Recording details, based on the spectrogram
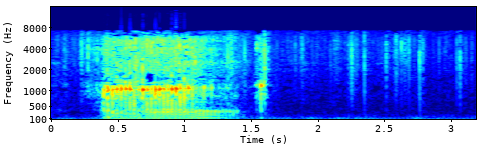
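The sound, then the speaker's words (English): A single loud, rumbling snore drawn out for about a second from someone who has fallen asleep, followed by a quiet stretch with faint background noise. “Now the pet went to sleep too, boys.”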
